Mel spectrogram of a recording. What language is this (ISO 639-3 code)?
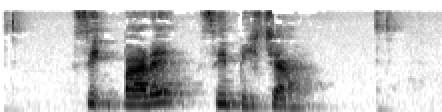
var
